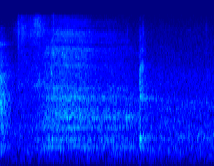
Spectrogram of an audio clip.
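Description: Near silence: faint room tone with a soft breath-like hiss and a single small click about one and a half seconds in.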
